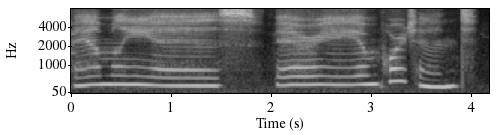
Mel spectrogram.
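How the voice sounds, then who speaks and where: Very slow, deadpan little girl. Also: high-pitched, no room sound. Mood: solemn. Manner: deadpan, halting short phrases. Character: small undead girl, blank, earnest and slow. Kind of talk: video game voice acting.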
